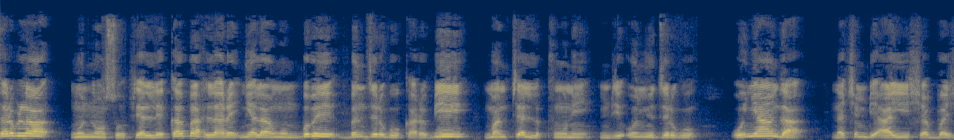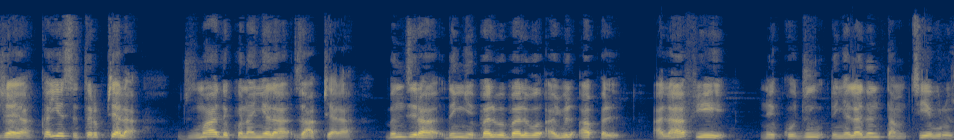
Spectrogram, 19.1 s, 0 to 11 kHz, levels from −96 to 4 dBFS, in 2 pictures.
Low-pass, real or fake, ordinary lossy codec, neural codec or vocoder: 9.9 kHz; real; AAC, 48 kbps; none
